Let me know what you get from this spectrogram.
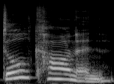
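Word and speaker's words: dulcarnon: feet which I quite like and is that spelled with an F or witch interesting yeah then we have a doll carnan now this is a really strange sounding phrase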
